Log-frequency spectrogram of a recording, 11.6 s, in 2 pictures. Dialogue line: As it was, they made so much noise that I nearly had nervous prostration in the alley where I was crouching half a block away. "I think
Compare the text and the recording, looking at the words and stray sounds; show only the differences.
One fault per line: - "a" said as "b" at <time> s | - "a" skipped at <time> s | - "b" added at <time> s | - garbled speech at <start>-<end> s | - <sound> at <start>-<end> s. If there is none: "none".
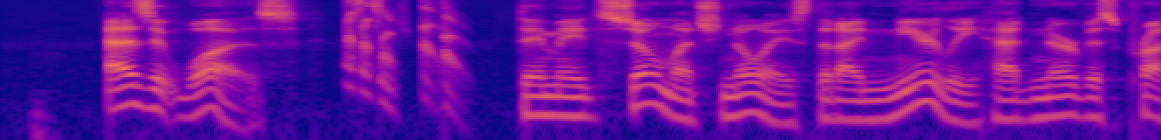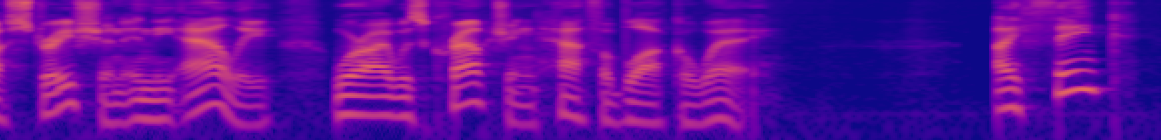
- sniff at 0.1-0.3 s
- chirp at 1.7-2.4 s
